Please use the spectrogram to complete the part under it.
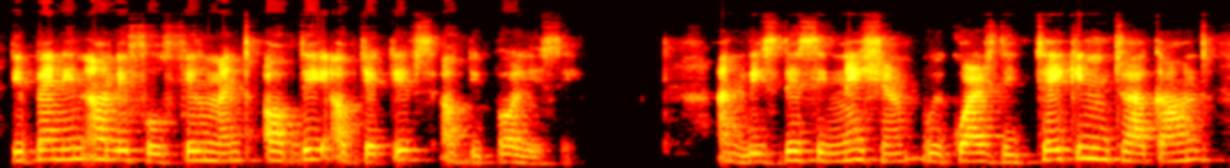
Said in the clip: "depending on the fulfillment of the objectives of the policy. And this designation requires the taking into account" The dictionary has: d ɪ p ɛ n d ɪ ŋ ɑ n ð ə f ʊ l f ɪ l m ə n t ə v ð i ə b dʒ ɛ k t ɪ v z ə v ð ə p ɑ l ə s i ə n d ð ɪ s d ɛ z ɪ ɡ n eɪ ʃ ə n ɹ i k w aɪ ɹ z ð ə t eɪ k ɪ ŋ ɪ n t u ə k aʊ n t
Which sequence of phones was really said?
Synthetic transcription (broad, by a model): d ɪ p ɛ n d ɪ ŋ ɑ n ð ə f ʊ l f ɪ l m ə n t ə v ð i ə b dʒ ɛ k t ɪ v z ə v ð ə p ɑ l ə s i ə n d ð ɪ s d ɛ s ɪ ɡ n eɪ ʃ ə n ɹ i k w aɪ ɹ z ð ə t eɪ k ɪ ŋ ɪ n t u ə k aʊ n t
